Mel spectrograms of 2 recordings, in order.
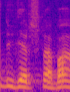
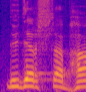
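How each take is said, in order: Both takes have the same delivery.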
